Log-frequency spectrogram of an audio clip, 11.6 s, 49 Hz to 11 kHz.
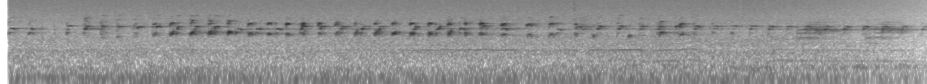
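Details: Mating white-tailed eagles in the ZLM polders, 21 February 2021: long runs of fast, yelping notes, rising and falling in excited bursts for about ten seconds, with a faint steady hum underneath.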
